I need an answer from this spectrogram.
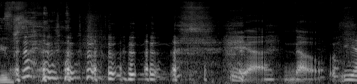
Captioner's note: all laughing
